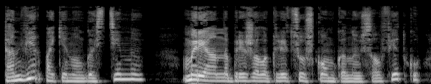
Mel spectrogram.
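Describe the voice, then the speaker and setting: A woman narrating a novel as an audiobook in an even, clear reading. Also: low-pitched, fairly quick, dry recording, clean studio sound. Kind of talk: scripted narration.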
